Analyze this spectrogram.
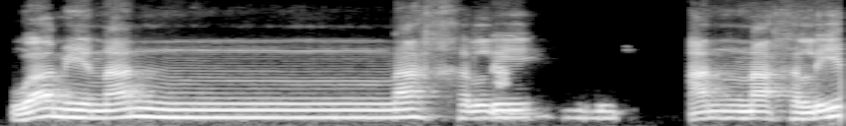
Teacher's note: Waminanakhli annakhli alif syamsiyah karena tidak dibaca langsung masuk ke huruf berikutnya yaitu nun ditandai nunnya ada tasdidnya. Nun tasdid dibaca ghunah atau mendengung ditahan biar tampak mendengungnya.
